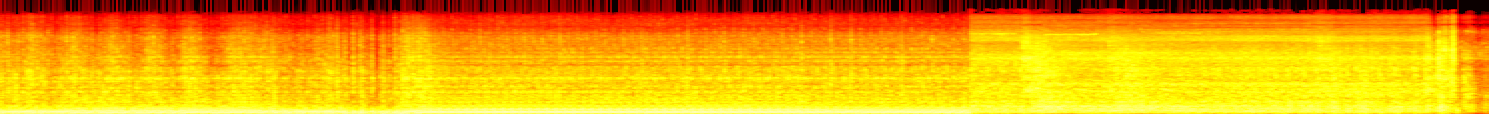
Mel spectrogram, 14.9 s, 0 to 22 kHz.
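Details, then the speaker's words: 1974 Dodge Monaco V8 barn find parked since 1990, running on carburetor: steady deep even rumble with no knocks or misses; engine sounds good and healthy, carburetor still needs a rebuild kit. "I didn't need all that hair on my hand though that engine sounds good and healthy"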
